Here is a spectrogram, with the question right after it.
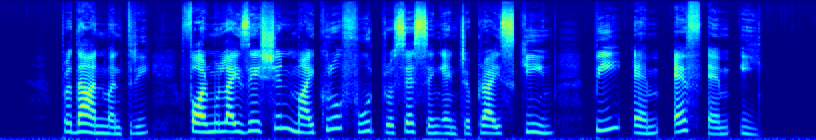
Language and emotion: Punjabi, neutral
